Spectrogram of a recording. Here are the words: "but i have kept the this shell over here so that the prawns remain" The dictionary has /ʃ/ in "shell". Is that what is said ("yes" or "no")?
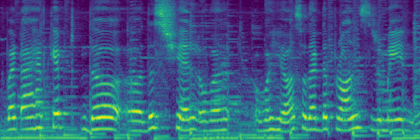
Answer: yes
